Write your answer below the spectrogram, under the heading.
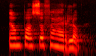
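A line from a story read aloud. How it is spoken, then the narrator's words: Trembling exclamation. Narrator (Italian): esclamò il compagno tremante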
